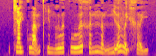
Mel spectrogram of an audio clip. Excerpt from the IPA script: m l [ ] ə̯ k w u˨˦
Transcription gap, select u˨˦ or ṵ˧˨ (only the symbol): u˨˦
